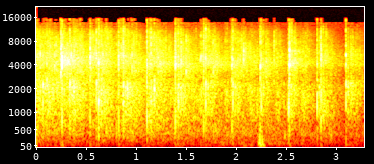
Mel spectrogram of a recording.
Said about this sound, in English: Round of applause for the …, guys.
